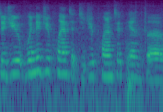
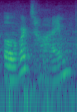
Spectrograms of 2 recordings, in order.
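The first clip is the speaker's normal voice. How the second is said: drawn-out storytelling; much slower than usual. Acted. Teacher reading, drawing out tiny pumpkin.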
